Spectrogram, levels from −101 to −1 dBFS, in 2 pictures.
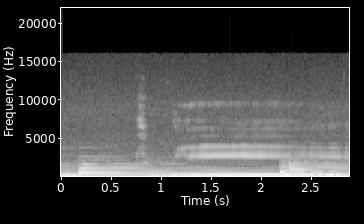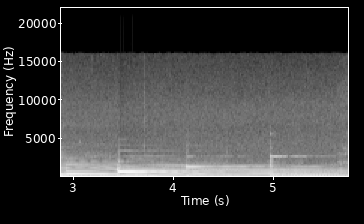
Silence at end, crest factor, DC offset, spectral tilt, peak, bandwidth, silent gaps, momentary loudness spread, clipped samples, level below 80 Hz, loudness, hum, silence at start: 0 s; 10 dB; under 0.1%; -6.5 dB/octave; 0 dBFS; 12 kHz; none; 9 LU; under 0.1%; -46 dBFS; -11 LUFS; none; 0 s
